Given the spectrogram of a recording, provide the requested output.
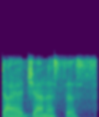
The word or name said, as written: diagenesis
